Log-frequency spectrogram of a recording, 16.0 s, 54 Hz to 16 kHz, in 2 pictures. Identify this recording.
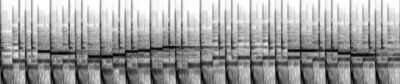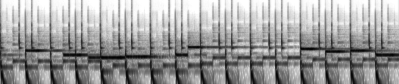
Music > Multiple instruments
Piano Drum Loop Disco Organic Melodic #002 at 120 bpm
A piano loop with drums in the background. It sounds to me a mix between disco, organic and melodic. The melody is from Piano Motifs from iPad.
120-bpm, 120bpm, beat, disco, drum, drum-loop, drums, groovy, loop, melodic, organic, percussion, percussion-loop, piano, rhythm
